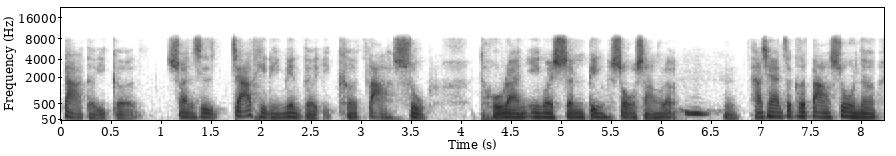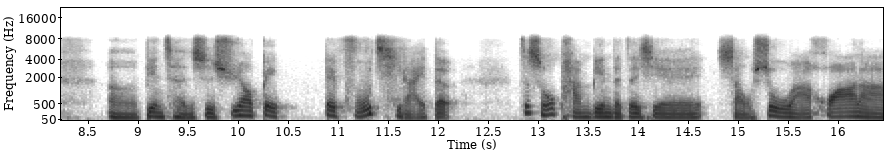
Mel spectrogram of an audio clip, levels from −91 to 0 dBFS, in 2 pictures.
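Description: Throughout the speech, Opus voice compression is plainly audible. The codec appears to be running in its SILK linear-prediction mode at a wideband setting, which fits a bitrate around 12 kbps. Content above about 8.7 kHz is missing, so the voice sounds muffled, and the coarsely coded excitation adds a hoarse, faintly robotic edge. On a spectrogram, energy stops at a hard ceiling near 8.7 kHz, and the harmonics below it look smeared in blocks that match 20 ms frames.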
